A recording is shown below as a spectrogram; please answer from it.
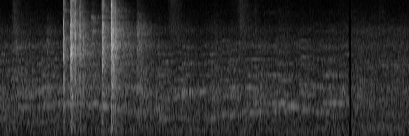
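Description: Two sharp metal clanks about a second in, half a second apart, as a loaded barbell is set back onto the bench press rack's hooks, over background music.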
